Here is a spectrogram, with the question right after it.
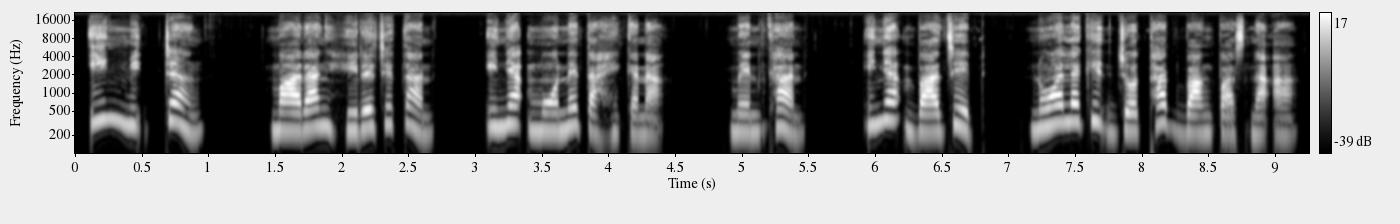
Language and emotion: Santali, sad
